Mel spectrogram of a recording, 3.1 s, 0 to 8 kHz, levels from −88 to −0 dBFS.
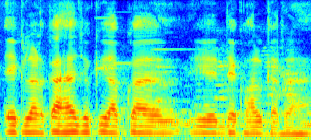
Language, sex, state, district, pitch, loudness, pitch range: Hindi, male, Bihar, Patna, 105 Hz, -20 LUFS, 100-115 Hz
